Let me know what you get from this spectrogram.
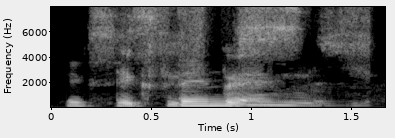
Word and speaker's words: Existence: Sí, bueno, pues Existence eh, he investigado que se, que se, pronuncia como con acento en la E al final. – Existence.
